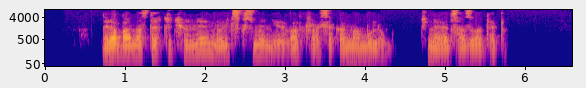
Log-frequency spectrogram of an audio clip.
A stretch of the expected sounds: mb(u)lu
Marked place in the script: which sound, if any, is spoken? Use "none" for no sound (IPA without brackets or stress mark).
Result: u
